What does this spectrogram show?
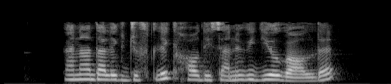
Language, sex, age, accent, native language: Uzbek, female, under 19, Namangan, Uzbek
